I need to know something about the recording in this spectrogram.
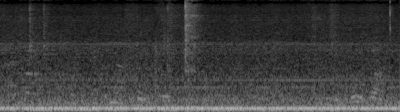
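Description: Steady low mechanical hum running without change, with a couple of faint clicks.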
